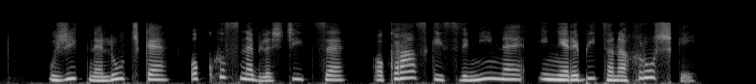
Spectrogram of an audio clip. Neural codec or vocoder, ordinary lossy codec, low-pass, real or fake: codec, 16 kHz in and 24 kHz out, 0.9 kbps, LongCat-Audio-Codec, fine tuned four codebook decoder; none; 7.2 kHz; fake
